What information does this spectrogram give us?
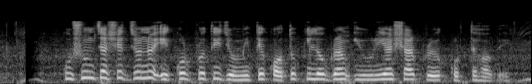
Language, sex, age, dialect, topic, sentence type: Bengali, female, 18-24, Standard Colloquial, agriculture, question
